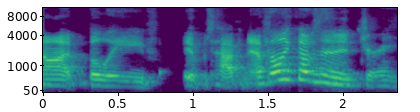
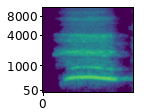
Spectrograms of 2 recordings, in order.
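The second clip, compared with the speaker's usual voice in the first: short squealing laugh, much higher; a quick giddy laugh at herself; high burst of laughter; 12 semitones higher than usual. Real, not acted. Laughing at her own story.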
